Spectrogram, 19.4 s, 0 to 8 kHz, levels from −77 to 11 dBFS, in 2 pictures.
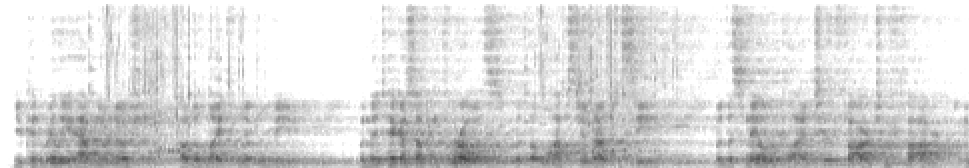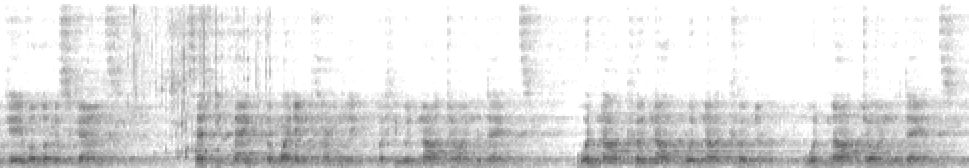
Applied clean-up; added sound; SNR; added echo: none; Liquid; 19 dB; reverberation time 2.9 s.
